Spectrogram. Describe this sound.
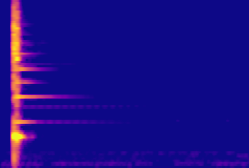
Collective set of recorded hits and a few loops of stuff being hit around; all items from a kitchen.
Kitchen, Knife, Wood, Domestic, FX, Loop, Hit, Fork, Hits, Metal, Metallic, Pan, Percussion, Saucepan, Spoon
